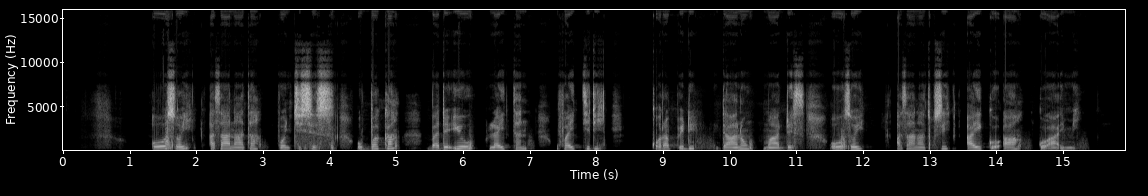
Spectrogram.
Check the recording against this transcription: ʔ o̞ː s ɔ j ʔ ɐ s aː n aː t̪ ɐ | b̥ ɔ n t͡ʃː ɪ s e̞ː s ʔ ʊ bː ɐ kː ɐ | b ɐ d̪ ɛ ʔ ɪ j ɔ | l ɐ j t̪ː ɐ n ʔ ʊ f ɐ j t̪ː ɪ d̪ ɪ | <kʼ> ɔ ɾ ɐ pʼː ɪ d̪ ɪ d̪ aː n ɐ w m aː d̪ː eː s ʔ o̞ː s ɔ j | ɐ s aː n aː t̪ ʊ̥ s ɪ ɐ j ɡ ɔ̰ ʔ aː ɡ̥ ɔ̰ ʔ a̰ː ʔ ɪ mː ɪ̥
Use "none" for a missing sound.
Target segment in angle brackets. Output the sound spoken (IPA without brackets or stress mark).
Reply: kʼ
